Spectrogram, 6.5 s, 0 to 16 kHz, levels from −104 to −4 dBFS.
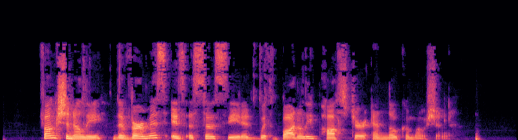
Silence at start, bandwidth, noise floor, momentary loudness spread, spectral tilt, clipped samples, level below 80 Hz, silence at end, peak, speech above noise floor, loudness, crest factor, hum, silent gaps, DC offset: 0.5 s; 11.5 kHz; -54 dBFS; 13 LU; -4.5 dB/octave; under 0.1%; -56 dBFS; 0.5 s; -2 dBFS; 35 dB; -19 LUFS; 18 dB; none; none; under 0.1%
